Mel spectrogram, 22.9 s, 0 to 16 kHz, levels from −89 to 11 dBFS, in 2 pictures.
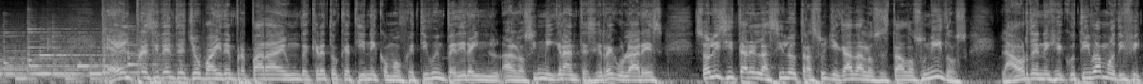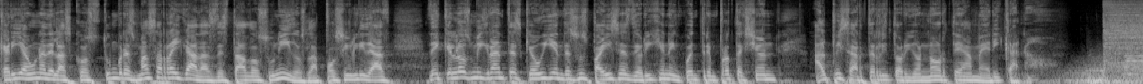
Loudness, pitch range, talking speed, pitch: -18 LUFS, 120-170 Hz, 155 wpm, 145 Hz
